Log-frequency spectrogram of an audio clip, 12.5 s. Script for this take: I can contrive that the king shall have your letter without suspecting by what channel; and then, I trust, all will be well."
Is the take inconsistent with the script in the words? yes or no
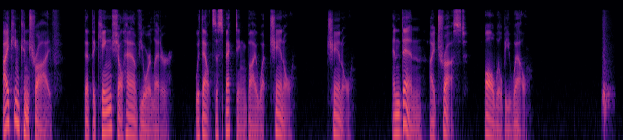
yes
